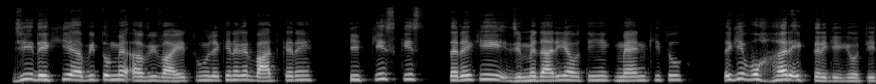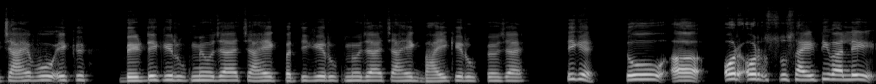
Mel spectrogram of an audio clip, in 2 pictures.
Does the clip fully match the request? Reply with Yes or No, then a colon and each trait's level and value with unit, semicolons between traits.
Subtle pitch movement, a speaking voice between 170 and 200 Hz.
No: average, 3.0 semitones; high, 190 Hz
